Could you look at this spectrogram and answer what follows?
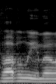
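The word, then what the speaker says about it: Papalymo: am I supposed to I can get the papa and the mo yeah limo okay so Papa limo and I are actually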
